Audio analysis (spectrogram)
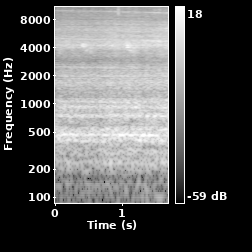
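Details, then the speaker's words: Drean Excel 6.06 washing machine spinning up: a loud roar with a hollow hum, like an airplane landing, from dry drum bearings running metal on metal after a worn seal let water wash out the grease. "el ruido que ustedes escucharon en el lavarropas o al inicio ese ruido es porque los rodamientos ya están secos no tienen grasas entonces estaba trabajando metal con metal en el bolillero está trabajando metal con metal"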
